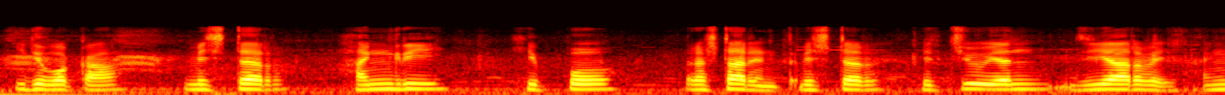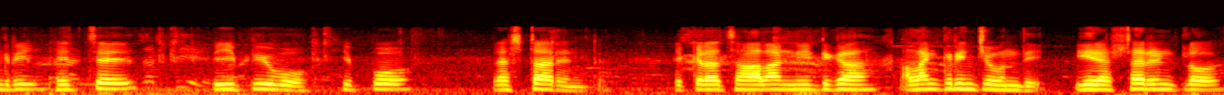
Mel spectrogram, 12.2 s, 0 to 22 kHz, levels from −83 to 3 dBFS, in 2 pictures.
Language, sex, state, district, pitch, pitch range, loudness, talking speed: Telugu, male, Andhra Pradesh, Srikakulam, 175 Hz, 165-180 Hz, -17 LUFS, 105 wpm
